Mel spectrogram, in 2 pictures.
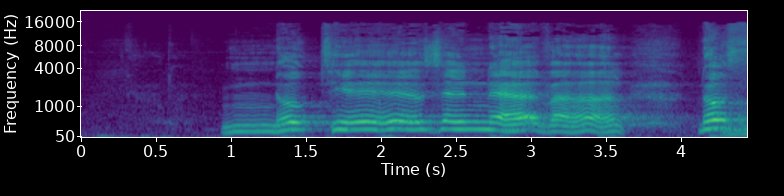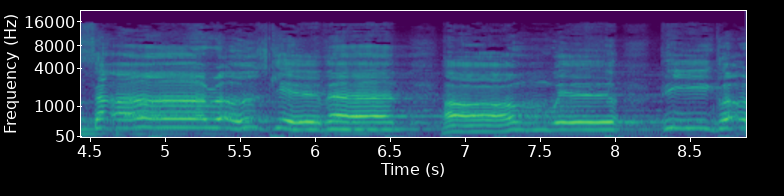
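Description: An elderly man sings a slow hymn into a microphone.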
